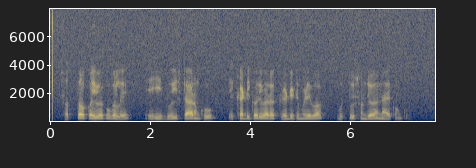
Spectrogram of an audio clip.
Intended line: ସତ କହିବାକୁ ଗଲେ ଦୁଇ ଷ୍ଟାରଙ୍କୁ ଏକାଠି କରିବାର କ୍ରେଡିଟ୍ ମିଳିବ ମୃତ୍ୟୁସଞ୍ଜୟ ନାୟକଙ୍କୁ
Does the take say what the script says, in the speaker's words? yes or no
no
